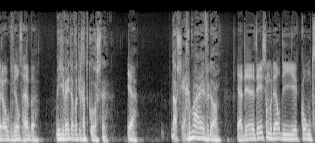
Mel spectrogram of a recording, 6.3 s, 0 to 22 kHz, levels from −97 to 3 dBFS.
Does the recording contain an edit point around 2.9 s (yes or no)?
no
